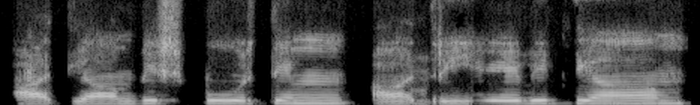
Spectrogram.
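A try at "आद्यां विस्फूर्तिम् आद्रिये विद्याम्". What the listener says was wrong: இது இசச் இல்ல, எஸ் only, விஸ்பூர்த்தி, விஸ்பூர்த்தி. Okay, விஸ்பூர்த்தி.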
